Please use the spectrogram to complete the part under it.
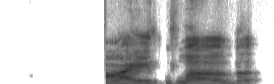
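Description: An older woman speaks with animation over an online call.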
